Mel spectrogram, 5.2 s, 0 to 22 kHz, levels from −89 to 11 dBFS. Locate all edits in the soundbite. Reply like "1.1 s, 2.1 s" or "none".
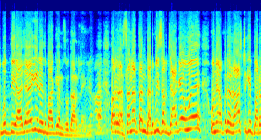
2.1 s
